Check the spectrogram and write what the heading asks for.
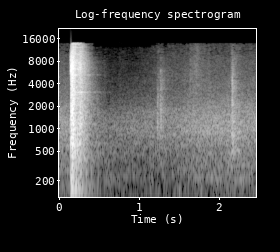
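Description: A short length of railroad rail, a makeshift anvil, set down on a metal table: one heavy metal clunk that dies away within half a second, then a faint tick about a second later.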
